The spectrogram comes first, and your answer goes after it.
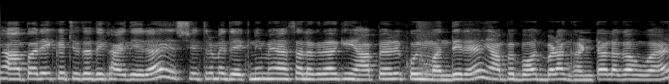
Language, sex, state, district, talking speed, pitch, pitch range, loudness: Hindi, female, Uttar Pradesh, Hamirpur, 280 wpm, 245 Hz, 235-255 Hz, -14 LUFS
